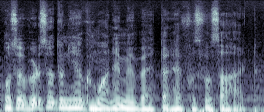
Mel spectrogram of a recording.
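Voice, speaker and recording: Man as a deep, grave demon-hunting scholar. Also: expressive, mellow, close to an everyday voice. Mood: grave, pondering. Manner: solemn, measured. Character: grave, wary male veteran demon hunter and scholar. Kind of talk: dramatic fantasy game dub. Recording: music behind the voice.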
